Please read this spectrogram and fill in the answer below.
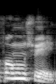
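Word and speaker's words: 風水: 숫자를 그래서 전 세계적으로 학술적으로 펑 슈웨이 중국 발음으로 펑 슈라 하는 걸로 학술적으로 지금 이제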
